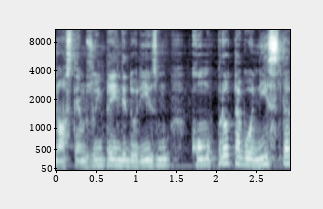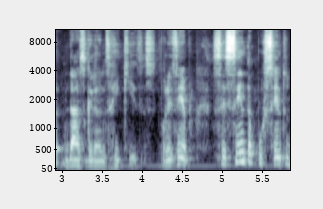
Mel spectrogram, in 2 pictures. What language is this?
Portuguese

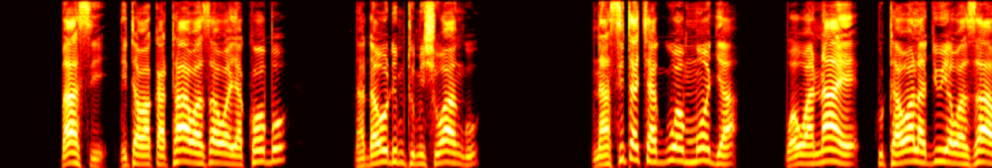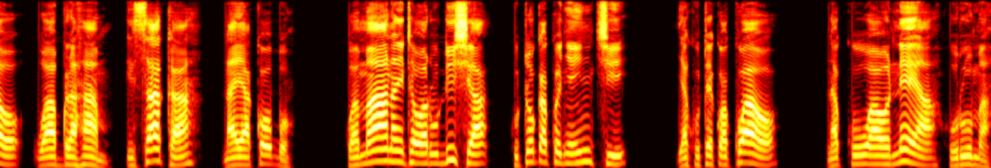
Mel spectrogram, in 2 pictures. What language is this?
Swahili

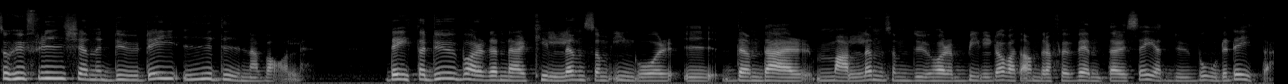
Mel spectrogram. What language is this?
Swedish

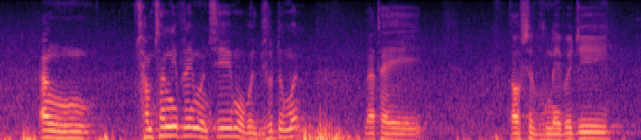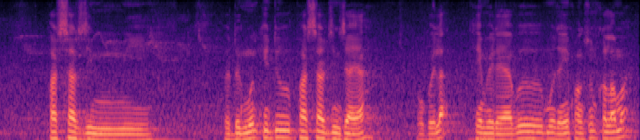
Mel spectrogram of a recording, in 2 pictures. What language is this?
Bodo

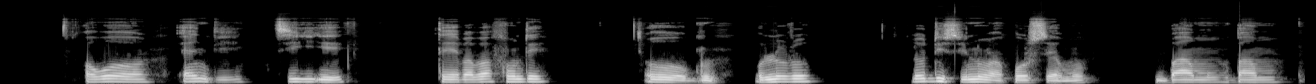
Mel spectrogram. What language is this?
Yoruba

